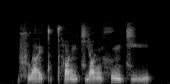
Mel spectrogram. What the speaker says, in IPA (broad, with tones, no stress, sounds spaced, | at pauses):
ʂ w a̰˨˩ ɪ̯ t̪ u˦ t̪ʰ ɑ˥ ŋ t͡ɕ j ɑ˧˥ ŋ x ʊ˥˩ ŋ t͡ɕ ḭ˨˩˦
